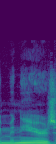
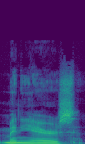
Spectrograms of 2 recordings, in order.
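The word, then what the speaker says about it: Ménière: is uh manir disease I looked up uh a few different pronunciations with this um it could be miners or manier um or or man which is the most French sounding so I'm going to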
